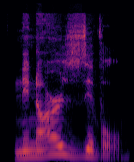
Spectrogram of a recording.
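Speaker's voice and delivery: sounded out slowly and carefully, falling pitch.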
